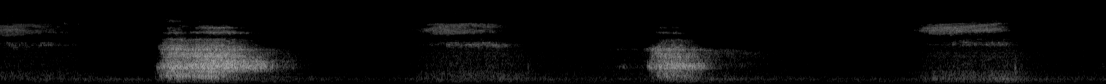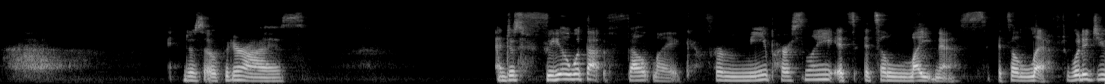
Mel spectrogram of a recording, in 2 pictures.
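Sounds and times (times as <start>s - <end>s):
slow deep human breathing: 0.0s - 1.0s, 1.6s - 3.1s, 4.1s - 7.8s, 9.1s - 10.3s, 11.0s - 12.4s, 14.4s - 15.3s
speech: 12.9s - 14.0s, 16.0s - 22.0s.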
